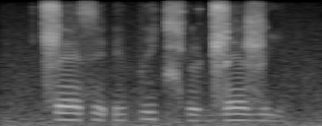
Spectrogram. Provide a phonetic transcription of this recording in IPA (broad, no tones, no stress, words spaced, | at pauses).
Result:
ʈ͡ʂɛ sɪʔɪpɪt͡ɕʰʏ ɖ͡ʐɛʐi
